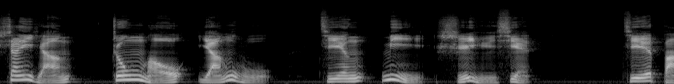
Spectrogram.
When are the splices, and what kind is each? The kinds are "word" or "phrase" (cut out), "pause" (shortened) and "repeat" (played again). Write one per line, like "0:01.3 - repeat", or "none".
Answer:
none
